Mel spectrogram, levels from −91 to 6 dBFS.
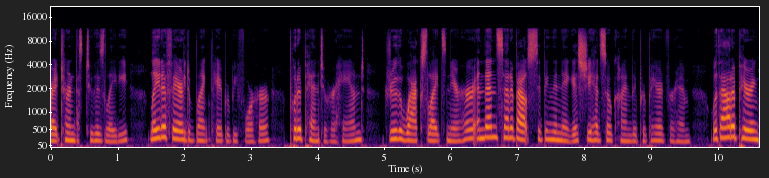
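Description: Speech, with compressed frames skipped at 0.40, 2.00 and 4.02 s. Each time the audio leaps forward by a few frames' worth, around 200, 150 and 100 ms. The frames are 32 ms long.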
